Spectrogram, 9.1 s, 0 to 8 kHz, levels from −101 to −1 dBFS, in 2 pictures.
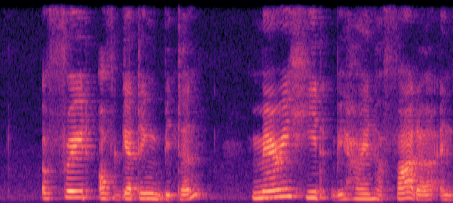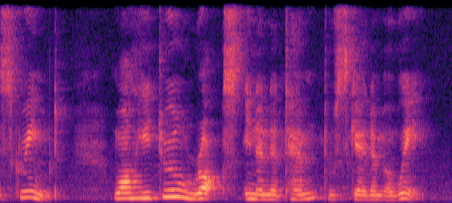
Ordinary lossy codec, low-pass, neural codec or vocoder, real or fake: none; none; none; real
